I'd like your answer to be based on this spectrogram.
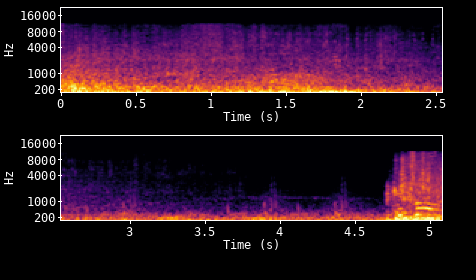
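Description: A fire spell cast in Hogwarts Legacy, a roaring, rumbling burst of flame that swells and then fades, ending in a short sharp flare of sound.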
